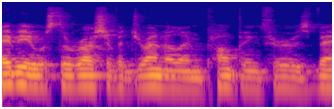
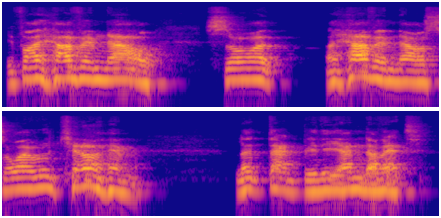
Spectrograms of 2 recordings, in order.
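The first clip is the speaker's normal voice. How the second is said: loud, raised voice; defiant; 8 semitones higher, 7 dB louder than usual. Acted. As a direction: insist on the kill. Krebsley defiant.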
